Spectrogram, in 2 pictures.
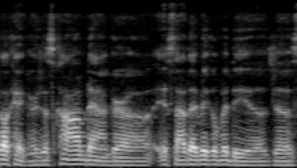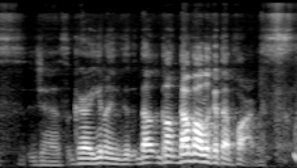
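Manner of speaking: calm yourself like a friend; self-soothing. Retold or imitated. Calming herself, retold.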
